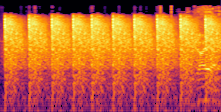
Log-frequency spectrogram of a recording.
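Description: Rapid automatic gunfire in a zombie shooter video game, a steady train of about nine loud, evenly spaced bursts with no gaps, close and dominant throughout.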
